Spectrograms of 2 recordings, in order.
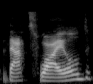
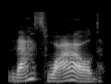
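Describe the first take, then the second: First: The T in 'that's' is clearly pronounced. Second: The T in 'that's' is left out. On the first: "I do it with that ts, ts, T S sound" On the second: "some people might do more like a"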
